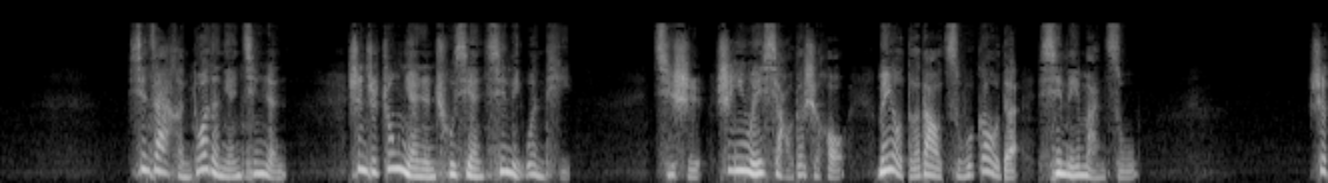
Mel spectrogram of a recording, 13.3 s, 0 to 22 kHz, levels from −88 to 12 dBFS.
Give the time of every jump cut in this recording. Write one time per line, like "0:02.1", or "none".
0:07.1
